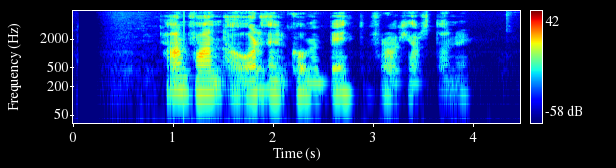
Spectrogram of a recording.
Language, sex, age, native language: Icelandic, male, 50-59, Icelandic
